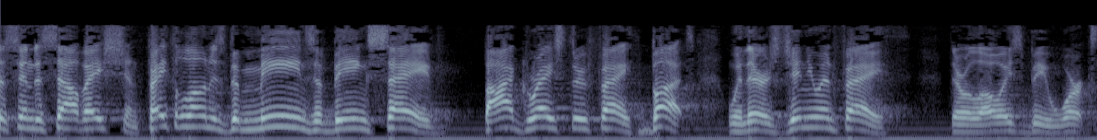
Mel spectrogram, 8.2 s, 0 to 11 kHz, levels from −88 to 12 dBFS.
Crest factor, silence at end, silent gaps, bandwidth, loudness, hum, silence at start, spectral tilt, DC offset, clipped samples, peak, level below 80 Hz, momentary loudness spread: 20 dB; 0 s; none; 6.6 kHz; -25 LUFS; none; 0 s; -4.5 dB/octave; 0.4%; under 0.1%; -4 dBFS; -64 dBFS; 6 LU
